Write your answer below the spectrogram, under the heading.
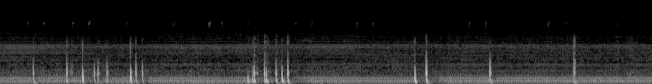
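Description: Steady low drone of a distant Sokol helicopter, with irregular sharp clicks scattered through it, most of them in a cluster about midway.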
